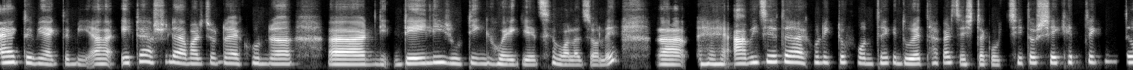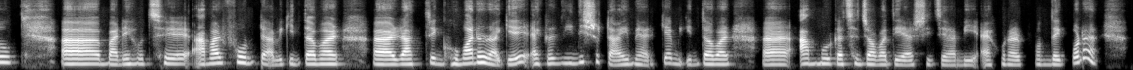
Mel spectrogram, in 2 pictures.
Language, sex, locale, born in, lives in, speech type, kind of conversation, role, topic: Bengali, female, bn-BD, Bangladesh, Bangladesh, conversation, podcast, guest, আপনি সকালে ফোন বা সামাজিক মাধ্যম কতটা ব্যবহার করেন?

